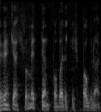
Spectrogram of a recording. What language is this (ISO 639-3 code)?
por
